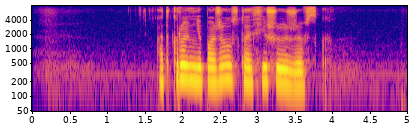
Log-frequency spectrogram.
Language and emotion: Russian, neutral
